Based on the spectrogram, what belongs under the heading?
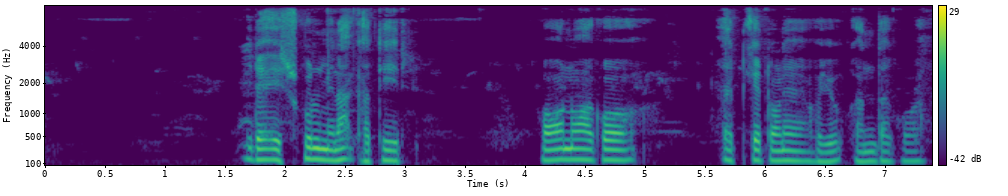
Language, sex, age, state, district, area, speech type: Santali, male, 30-45, West Bengal, Purulia, rural, spontaneous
